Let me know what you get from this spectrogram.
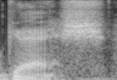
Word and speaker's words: Geas: The pronunciation of it technically apparently should be either Gish or Gesh. And the pluralization would be more along the lines of Gisha. But because of the way that Smith has spelt it here, that doesn't really work. So I'm actually more inclined to pronounce it Geases, even though that is technically incorrect.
